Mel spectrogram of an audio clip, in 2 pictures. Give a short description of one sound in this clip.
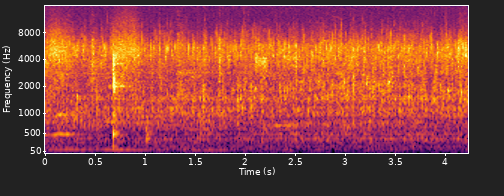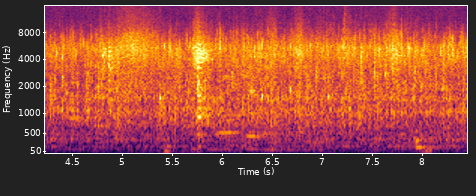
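A thick stew bubbles and sizzles steadily in a pan.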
